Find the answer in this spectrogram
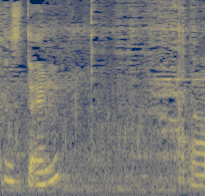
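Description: Steel ladle stirring thick tomato chutney in a stainless steel pan, scraping the pan and clinking against it a few times.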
